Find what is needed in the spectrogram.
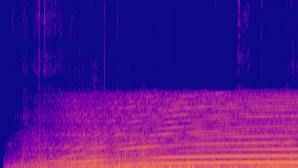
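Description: Outdoor tornado warning siren winding up: a tone that fades in, rises in pitch over about two seconds and then holds steady, over a low rumble.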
